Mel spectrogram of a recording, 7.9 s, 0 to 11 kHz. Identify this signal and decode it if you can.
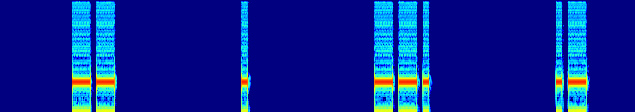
Morse code, heard as a keyed tone, about 16 wpm, spaced as for 5 wpm, 800 Hz. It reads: MEGA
